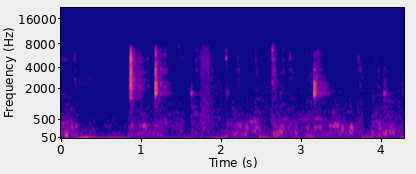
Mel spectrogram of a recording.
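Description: Faint, irregular clicks and light scraping of a metal palette knife against the palette while mixing oil paint, with the sharpest clicks about a second in and again a little after three seconds.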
